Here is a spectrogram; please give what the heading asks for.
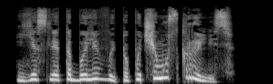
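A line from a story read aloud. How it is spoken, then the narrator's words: Angry exclamation. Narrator (Russian): Гневно воскликнула Патриция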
